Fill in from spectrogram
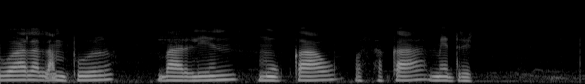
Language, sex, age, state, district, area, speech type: Bodo, female, 18-30, Assam, Baksa, rural, spontaneous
